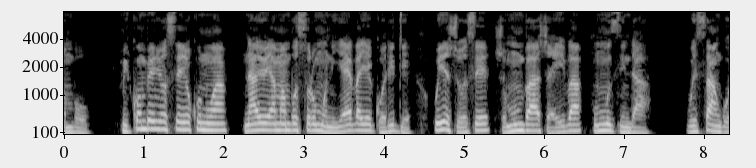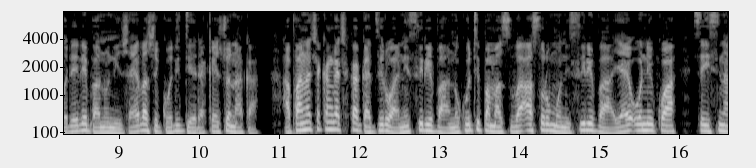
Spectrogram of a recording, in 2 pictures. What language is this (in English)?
Shona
